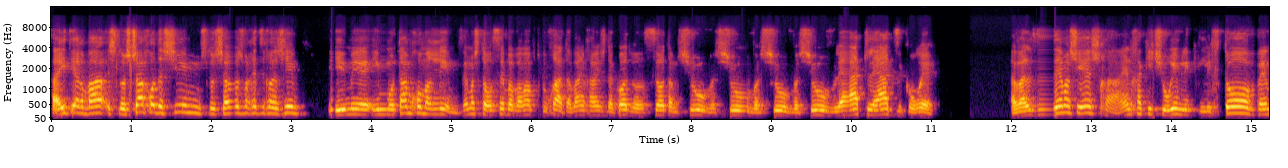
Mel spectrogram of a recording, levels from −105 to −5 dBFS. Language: Hebrew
